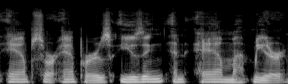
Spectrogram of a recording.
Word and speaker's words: ammeter: or amperes using an ammeter, not an amp meter. Remember, it's an ammeter, which is spelled with two M's and no P.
